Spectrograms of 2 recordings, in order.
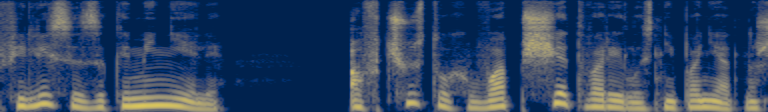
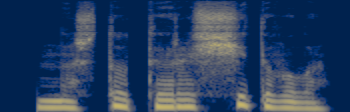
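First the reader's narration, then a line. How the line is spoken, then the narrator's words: Through gritted teeth. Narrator (Russian): процедила она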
